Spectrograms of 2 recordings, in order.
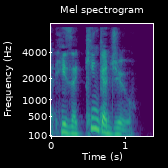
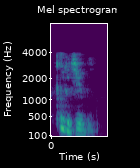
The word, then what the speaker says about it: kinkajou: No, he's a kinkajou. – Okay, kinkajou. Oh, kinkajou. – Kinkajou. – How do you pronounce it? Kinkajou. Okay. – It kind of rhymes with Pikachu.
